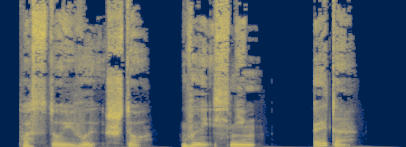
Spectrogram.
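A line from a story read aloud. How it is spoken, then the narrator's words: Shocked, forced out, girl. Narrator (Russian): Потрясенно выдавила из себя девушка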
